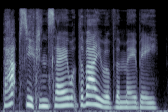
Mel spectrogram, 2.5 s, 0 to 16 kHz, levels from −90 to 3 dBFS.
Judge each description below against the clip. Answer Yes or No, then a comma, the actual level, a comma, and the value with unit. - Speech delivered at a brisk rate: Yes, fast, 260 wpm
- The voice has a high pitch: Yes, high, 205 Hz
